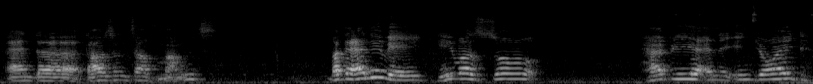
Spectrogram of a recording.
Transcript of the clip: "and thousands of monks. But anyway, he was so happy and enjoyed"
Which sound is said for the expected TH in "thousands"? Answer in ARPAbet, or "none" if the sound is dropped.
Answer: T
